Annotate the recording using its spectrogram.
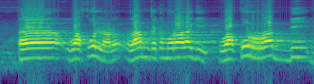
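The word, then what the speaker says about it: وقل رب: Waqur rabbi, jangan waqul rabbi, lamnya tidak dibaca.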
